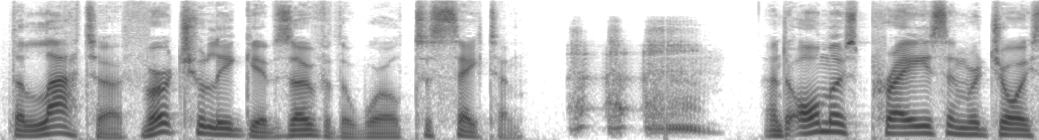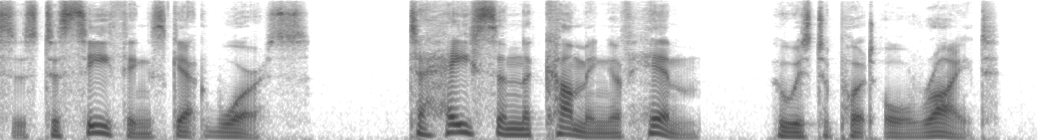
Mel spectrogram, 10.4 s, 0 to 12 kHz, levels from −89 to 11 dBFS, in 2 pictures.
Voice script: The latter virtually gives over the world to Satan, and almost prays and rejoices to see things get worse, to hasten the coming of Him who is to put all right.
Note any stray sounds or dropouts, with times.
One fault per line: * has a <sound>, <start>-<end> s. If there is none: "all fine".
* has a throat clearing, 2.8-3.6 s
